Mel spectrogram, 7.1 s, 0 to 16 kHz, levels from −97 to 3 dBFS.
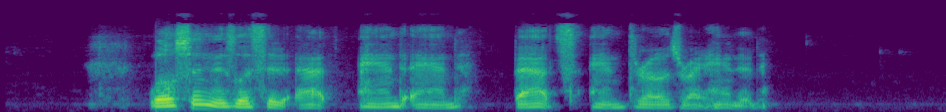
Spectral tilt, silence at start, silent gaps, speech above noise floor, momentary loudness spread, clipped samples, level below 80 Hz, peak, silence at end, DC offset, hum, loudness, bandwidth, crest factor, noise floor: -4.5 dB/octave; 0.75 s; none; 56 dB; 16 LU; under 0.1%; -70 dBFS; -2 dBFS; 1.35 s; under 0.1%; none; -22 LUFS; 7.4 kHz; 22 dB; -78 dBFS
